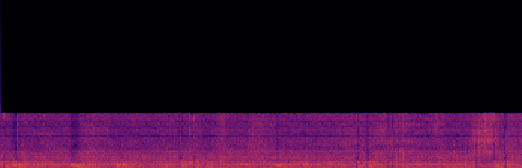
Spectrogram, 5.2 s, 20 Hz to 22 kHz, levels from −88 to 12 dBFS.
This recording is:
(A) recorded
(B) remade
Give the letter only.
B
